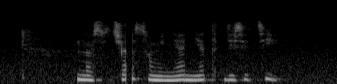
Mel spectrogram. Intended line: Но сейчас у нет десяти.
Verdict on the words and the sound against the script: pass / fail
fail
